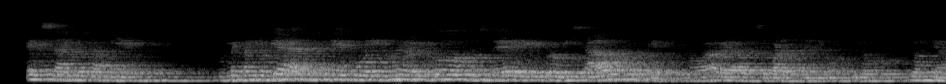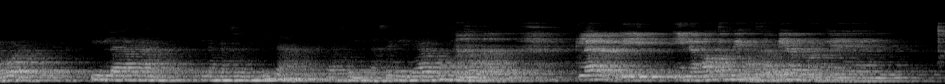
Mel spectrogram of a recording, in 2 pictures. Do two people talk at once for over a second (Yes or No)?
No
